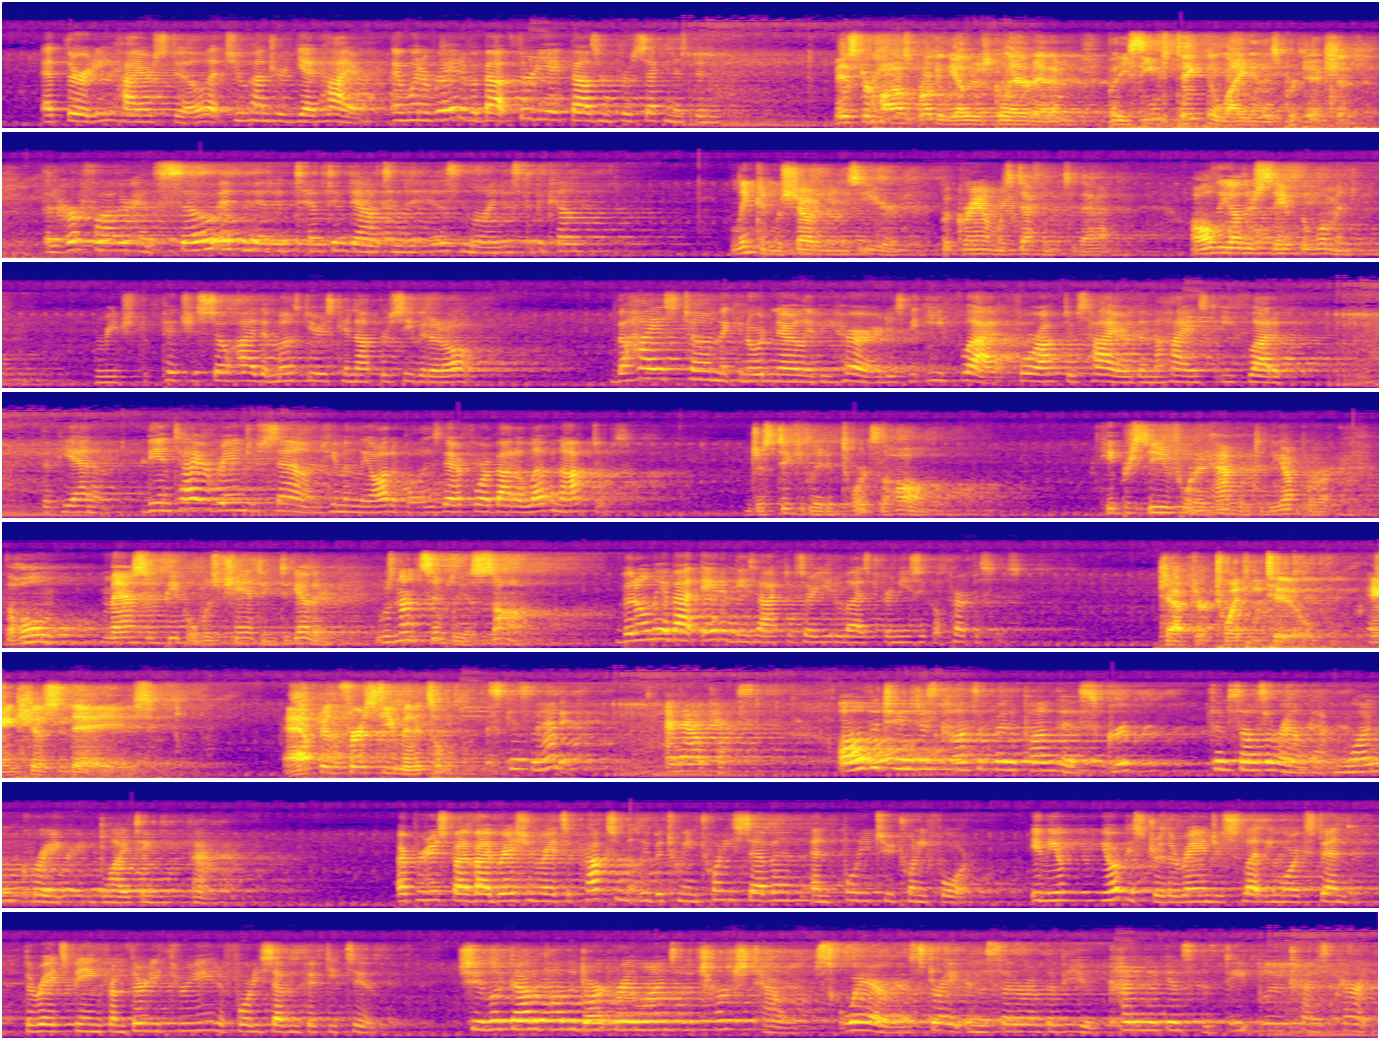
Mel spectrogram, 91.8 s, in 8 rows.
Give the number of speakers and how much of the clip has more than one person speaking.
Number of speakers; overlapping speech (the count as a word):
four, no overlap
